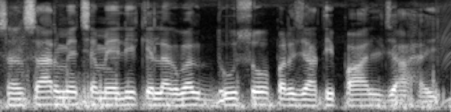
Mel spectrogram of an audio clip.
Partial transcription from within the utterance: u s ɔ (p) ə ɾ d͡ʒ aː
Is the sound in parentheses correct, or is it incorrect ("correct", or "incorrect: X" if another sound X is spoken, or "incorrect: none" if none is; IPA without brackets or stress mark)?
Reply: correct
